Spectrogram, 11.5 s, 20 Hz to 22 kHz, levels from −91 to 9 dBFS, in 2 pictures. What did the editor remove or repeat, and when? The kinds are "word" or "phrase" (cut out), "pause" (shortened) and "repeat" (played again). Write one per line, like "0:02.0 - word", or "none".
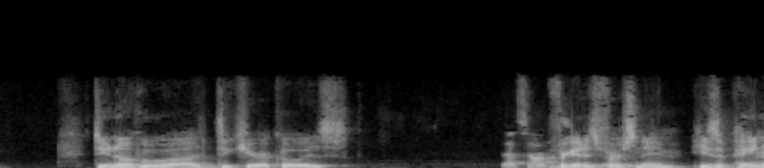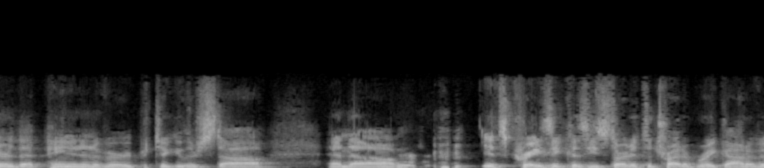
none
